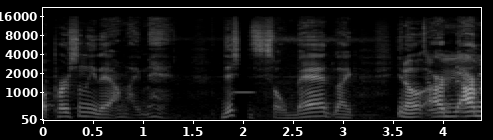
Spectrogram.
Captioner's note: beep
